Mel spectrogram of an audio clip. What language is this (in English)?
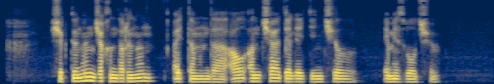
Kyrgyz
